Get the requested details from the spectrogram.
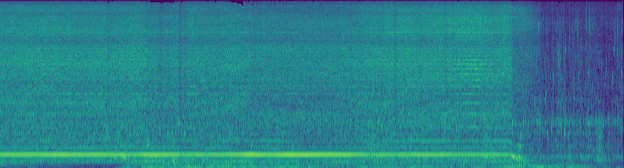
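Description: Water splashes and laps around a kayak.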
